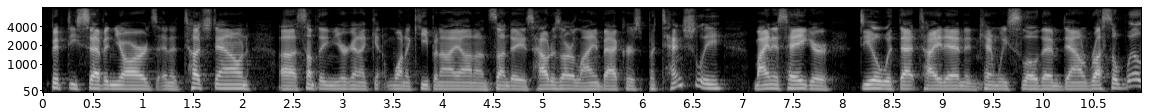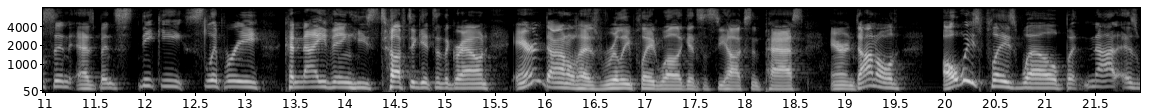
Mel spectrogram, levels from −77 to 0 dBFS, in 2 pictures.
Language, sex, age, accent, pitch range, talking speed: English, male, 30-49, American, 125-155 Hz, 190 wpm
